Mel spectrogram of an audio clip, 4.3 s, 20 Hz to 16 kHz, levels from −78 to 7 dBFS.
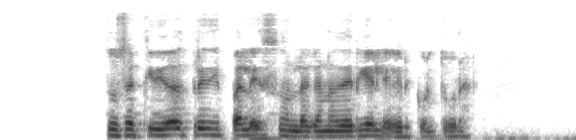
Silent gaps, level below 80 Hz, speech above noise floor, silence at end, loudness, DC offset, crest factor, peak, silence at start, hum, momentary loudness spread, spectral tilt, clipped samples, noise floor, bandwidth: none; -40 dBFS; 28 dB; 0.45 s; -17 LUFS; under 0.1%; 16 dB; -2 dBFS; 0.8 s; none; 9 LU; -7 dB/octave; under 0.1%; -44 dBFS; 11.5 kHz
